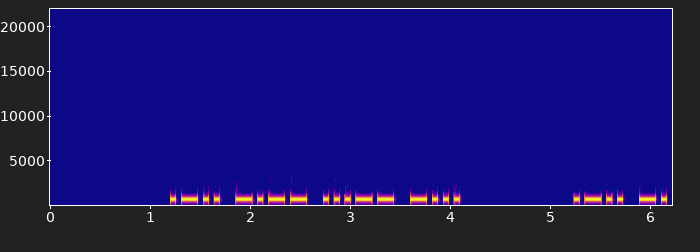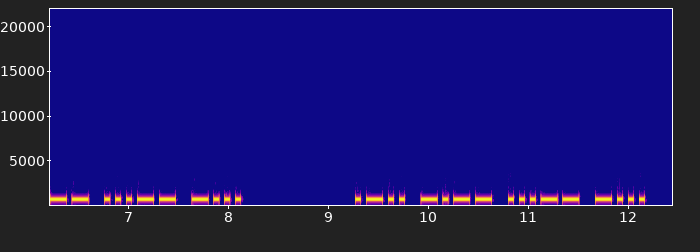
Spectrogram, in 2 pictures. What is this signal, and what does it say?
Morse code, heard as a keyed tone, about 21 wpm, 700 Hz. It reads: LY3B LY3B LY3B
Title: DXCC-100 Call Signs - 4 Characters - Repeated 3x - 22wpm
